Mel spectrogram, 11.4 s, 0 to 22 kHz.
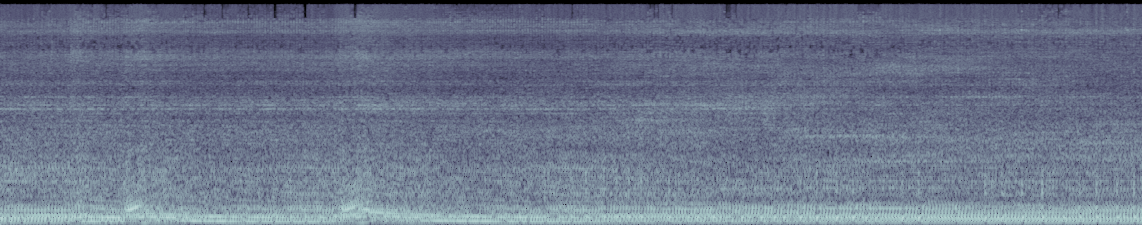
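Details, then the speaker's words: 1963 Honda CB77 305 Super Hawk twin, started cold, first ran on one cylinder because a spark plug was unplugged. With the plug reconnected it settles into a quick, steady beat on both cylinders, running clean and normal. "okay i gotta say this thing runs pretty good"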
